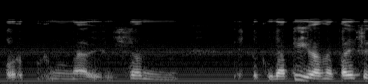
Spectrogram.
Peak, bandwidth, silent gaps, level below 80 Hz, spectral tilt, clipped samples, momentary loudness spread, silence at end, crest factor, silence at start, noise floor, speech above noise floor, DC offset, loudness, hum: -8 dBFS; 9.2 kHz; none; -62 dBFS; -3 dB/octave; under 0.1%; 21 LU; 0 s; 20 dB; 0.05 s; -51 dBFS; 24 dB; under 0.1%; -28 LUFS; 50 Hz at -55 dBFS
